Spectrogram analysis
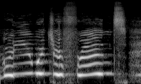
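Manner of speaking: very high, loud whiny question; high pitched needy girlfriend; drunk girl. Retold or imitated. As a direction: squeal it like a clingy drunk girl. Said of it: "She's like".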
